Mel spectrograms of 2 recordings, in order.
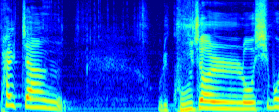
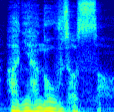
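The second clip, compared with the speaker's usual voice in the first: quiet firm reply; 13 semitones lower, 10 dB quieter than usual. Acted. God's quiet final reply.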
